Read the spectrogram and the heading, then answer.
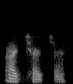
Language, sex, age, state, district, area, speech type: Marathi, male, 18-30, Maharashtra, Wardha, rural, conversation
